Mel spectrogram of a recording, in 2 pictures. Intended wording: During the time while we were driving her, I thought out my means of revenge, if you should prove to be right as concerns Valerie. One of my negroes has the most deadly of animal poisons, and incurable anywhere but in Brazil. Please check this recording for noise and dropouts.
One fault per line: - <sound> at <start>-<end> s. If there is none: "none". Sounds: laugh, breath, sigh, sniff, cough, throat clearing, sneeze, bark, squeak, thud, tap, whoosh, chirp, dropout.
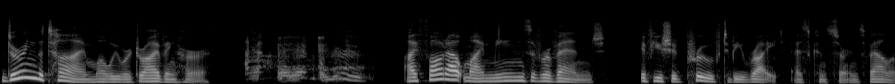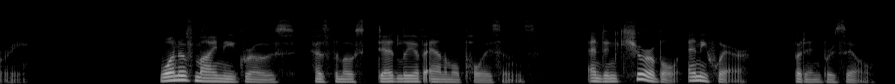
- sigh at 2.4-3.8 s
